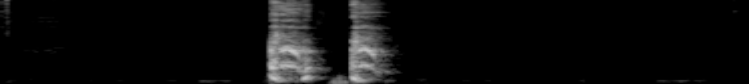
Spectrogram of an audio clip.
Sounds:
Cough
